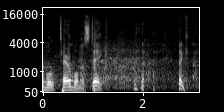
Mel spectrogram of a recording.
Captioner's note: laughter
